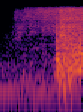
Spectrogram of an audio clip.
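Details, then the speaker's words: Real recording of a podcast host's own mechanical ventilator, heard during his opening greeting: a soft airy hiss swelling into a loud rush of air as the ventilator pushes a breath. Mechanical ventilator. "Hello, everyone. My name is. That noise you're hearing is my ventilator."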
